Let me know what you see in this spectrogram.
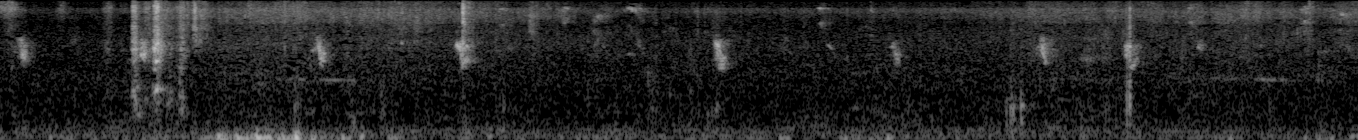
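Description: Faint, short bird calls scattered through, with a brief low rumble about a second in.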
